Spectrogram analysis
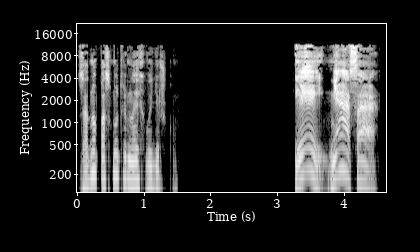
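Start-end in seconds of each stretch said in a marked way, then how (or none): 3.2-4.5 high, slow grating screech; screeching pirate. Acted. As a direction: screech like a saw on metal. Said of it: "раздался визжащий голос".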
